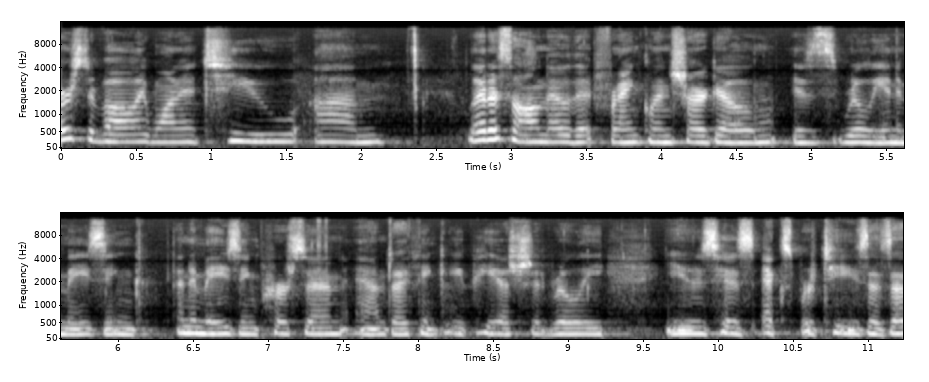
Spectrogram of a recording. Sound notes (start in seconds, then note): none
